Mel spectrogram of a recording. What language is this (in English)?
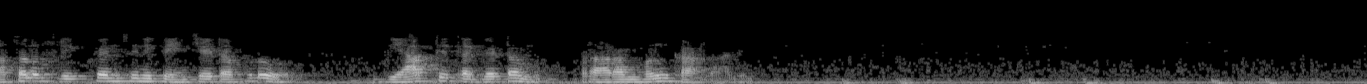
Telugu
